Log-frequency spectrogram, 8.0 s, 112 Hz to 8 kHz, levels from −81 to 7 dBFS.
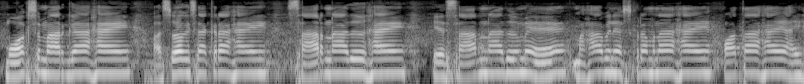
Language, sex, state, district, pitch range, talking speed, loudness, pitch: Hindi, male, Maharashtra, Solapur, 185-200 Hz, 110 wpm, -15 LUFS, 195 Hz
